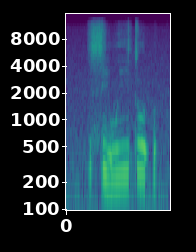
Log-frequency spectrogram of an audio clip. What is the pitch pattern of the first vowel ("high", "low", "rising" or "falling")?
falling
